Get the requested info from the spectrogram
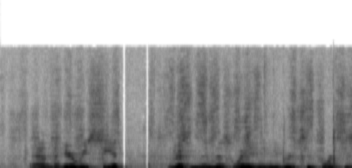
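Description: A man talking in a low voice, with chalk scraping on a blackboard underneath as a point is written up.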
